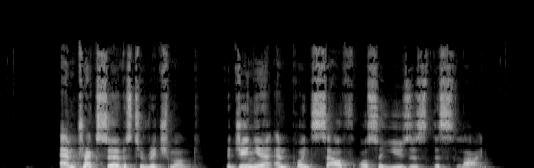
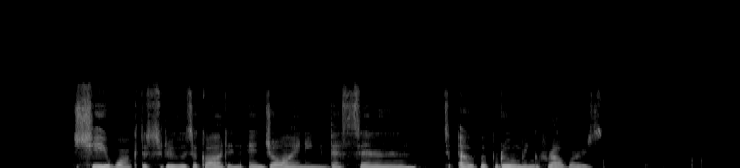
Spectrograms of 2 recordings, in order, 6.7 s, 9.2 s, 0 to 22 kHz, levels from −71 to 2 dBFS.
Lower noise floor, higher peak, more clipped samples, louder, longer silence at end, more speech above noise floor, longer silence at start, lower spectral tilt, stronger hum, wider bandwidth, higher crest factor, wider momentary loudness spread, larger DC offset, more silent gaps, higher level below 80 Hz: second, -67 dBFS vs -78 dBFS; first, 0 dBFS vs -14 dBFS; neither; first, -17 LUFS vs -34 LUFS; second, 0.6 s vs 1.75 s; first, 49 dB vs 44 dB; second, 0.75 s vs 0.9 s; second, -3.5 dB/octave vs -5 dB/octave; neither; first, 16.5 kHz vs 11.5 kHz; about the same, 18 dB vs 22 dB; about the same, 10 LU vs 9 LU; neither; neither; first, -60 dBFS vs -82 dBFS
